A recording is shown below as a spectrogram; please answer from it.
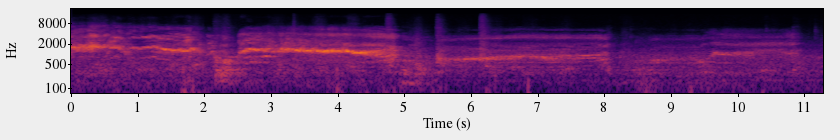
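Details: Tasmanian devils tearing at prey at night, one defending its food: harsh, raspy screams in rapid bursts, loud at first then fading to rougher, lower snarls, with sharp cracking of bones.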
